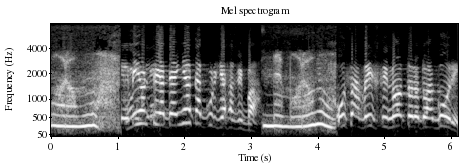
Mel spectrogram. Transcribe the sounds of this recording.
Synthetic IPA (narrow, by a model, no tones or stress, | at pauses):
mɔɾɔmũmiɔʈiad̪ɛɲat̪aɡuɾd͡ʒasasiba̰nɛmɔɾɔmũuθavest̪inɔt̪ɔɾɔt̪oaɡuɾi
